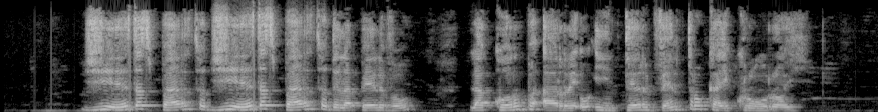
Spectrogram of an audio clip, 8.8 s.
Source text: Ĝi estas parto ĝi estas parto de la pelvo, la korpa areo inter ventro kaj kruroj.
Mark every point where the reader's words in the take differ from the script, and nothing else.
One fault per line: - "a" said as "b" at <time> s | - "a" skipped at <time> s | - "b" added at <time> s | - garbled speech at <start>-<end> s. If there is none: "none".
none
